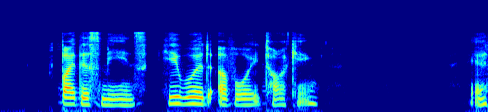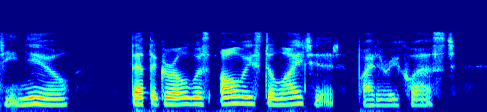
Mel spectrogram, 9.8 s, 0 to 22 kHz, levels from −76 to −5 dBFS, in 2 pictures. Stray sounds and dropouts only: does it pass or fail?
pass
